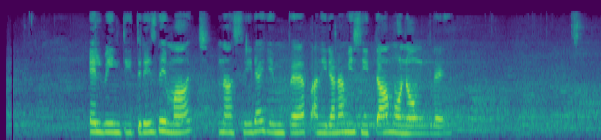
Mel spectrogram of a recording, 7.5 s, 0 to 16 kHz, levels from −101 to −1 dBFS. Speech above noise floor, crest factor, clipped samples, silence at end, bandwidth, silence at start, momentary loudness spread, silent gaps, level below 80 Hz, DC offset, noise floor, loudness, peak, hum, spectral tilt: 28 dB; 20 dB; under 0.1%; 0.05 s; 11.5 kHz; 1.1 s; 23 LU; none; -76 dBFS; under 0.1%; -50 dBFS; -23 LUFS; -4 dBFS; none; -4 dB/octave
